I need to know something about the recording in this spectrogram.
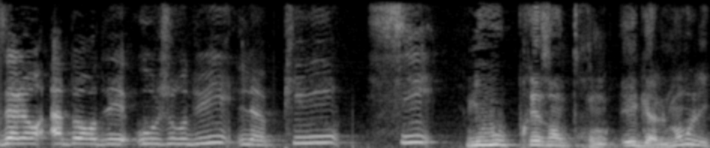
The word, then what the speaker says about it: xi: Le pinyin xi s'écrit de la même façon que la consonne X française. Cependant, le pinyin xi se prononce ch tirant vers le S.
